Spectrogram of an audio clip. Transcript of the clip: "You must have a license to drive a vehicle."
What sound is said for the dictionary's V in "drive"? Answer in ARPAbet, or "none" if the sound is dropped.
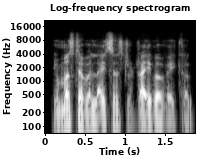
V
